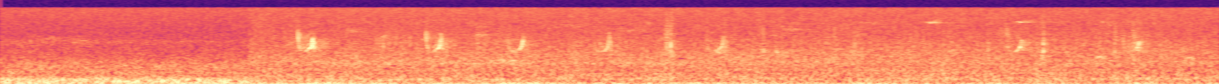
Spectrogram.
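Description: Faint birdsong: small birds giving short, high chirps a few times a second, starting about a second in, over a low steady background rumble.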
